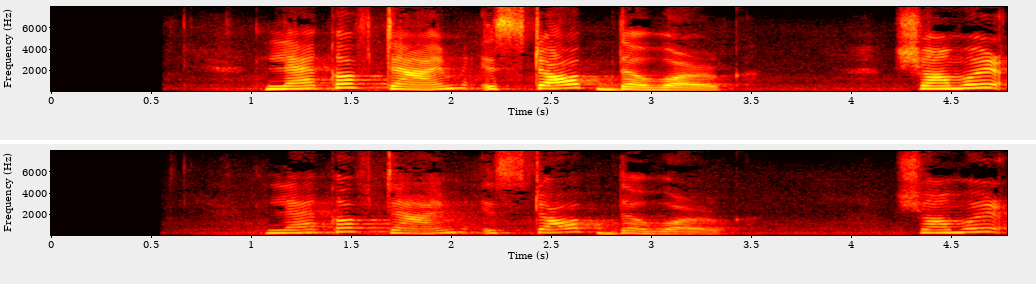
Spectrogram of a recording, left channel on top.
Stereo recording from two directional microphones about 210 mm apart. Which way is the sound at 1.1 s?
40° left (ahead or behind).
